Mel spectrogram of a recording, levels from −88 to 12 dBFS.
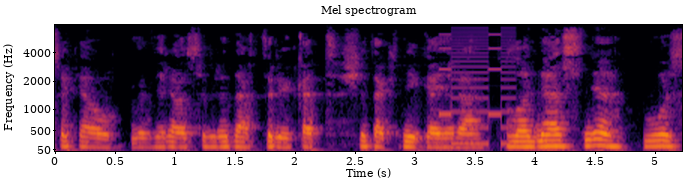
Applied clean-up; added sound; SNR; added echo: none; Alarm; 12 dB; none.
